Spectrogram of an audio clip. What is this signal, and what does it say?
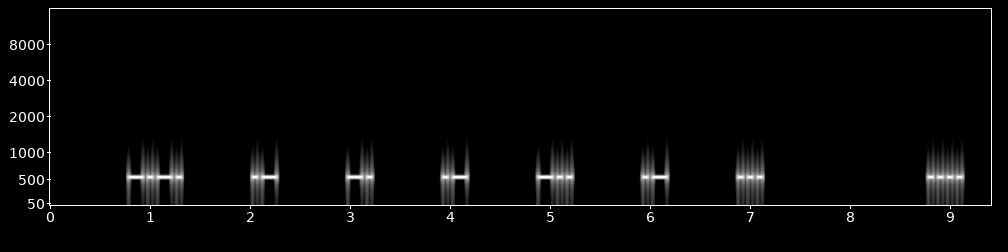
Morse code, heard as a keyed tone, about 25 wpm, spaced as for 10 wpm, 550 Hz. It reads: CANADAS H
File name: podcast / News headlines-1x-25x10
